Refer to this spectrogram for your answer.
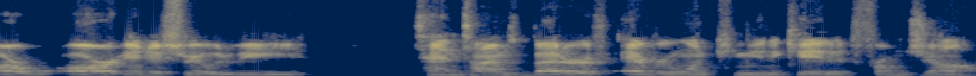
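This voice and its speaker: At a fairly quick pace, a man with a normal speaking voice talks at a fairly low pitch with ordinary pitch variation. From small-town Ohio near Youngstown. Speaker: podcast host and real estate agent. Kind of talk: interview.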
